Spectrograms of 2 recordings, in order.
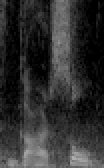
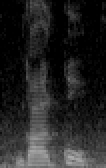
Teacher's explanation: And the sound of C, the K sound, it becomes S. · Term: l'accent cédille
